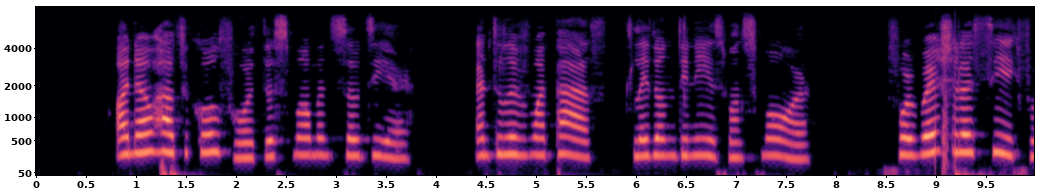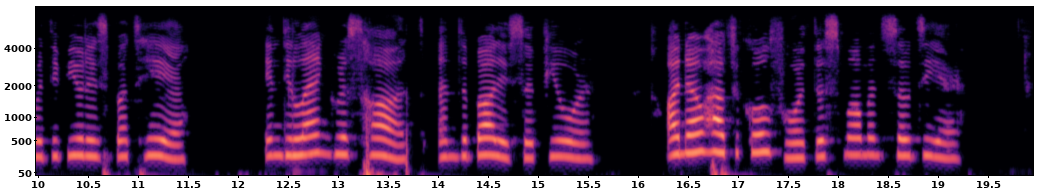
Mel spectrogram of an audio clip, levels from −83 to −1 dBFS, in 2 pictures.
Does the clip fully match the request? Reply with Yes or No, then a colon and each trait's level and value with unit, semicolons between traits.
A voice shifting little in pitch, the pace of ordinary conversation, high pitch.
Yes: narrow, 2.3 semitones; average, 150 wpm; very high, 265 Hz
